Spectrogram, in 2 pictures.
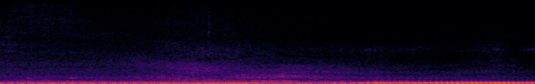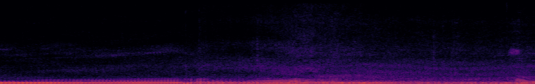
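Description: Street traffic: motor vehicle engines running as cars, a motorcycle and vans drive past close by, getting loudest about five seconds in as one engine rises in pitch while accelerating.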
